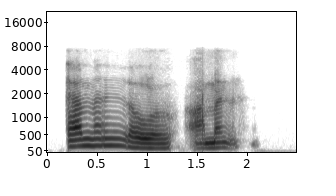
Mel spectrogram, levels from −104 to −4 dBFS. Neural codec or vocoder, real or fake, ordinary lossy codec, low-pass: codec, 16 kHz in and 24 kHz out, 0.4 kbps, LongCat-Audio-Codec, four codebook decoder; fake; Opus, 24 kbps; 7.2 kHz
